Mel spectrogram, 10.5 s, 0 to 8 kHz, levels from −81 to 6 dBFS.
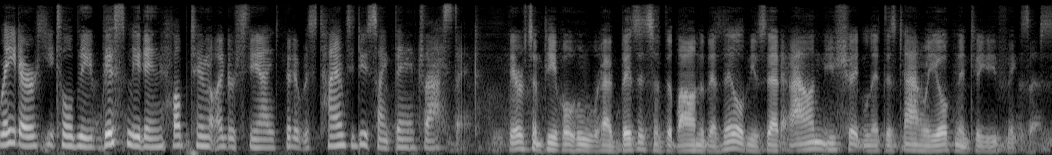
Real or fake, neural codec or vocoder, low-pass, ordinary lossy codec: fake; codec, 16 kHz, 0.5 kbps, FreqCodec, larger model; 7.2 kHz; Opus, 64 kbps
